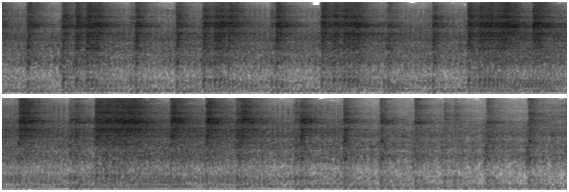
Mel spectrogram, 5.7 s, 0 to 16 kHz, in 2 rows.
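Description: A Yamaha F1ZR motorcycle engine starting up and being revved, loud and close, with the throttle blipped in repeated surges over a rough, chugging two-stroke idle.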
